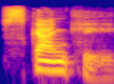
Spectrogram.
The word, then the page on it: skanky: British English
